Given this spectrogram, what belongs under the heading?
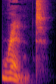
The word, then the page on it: rent: British English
